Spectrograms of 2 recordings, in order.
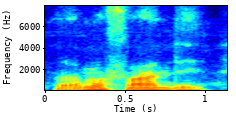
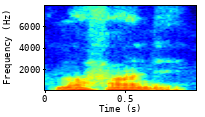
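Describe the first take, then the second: First: Said in the usual way. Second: I'ma find it in a much lower, heavier register; deep put-on voice. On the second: Vowing to viewers to find it, deep put-on voice. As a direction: drop the voice way down low on I'ma find it. Repeats line in a new voice.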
